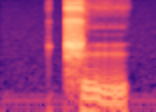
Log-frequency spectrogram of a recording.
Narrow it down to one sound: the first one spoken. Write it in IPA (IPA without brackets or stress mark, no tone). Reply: ʈ͡ʂ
